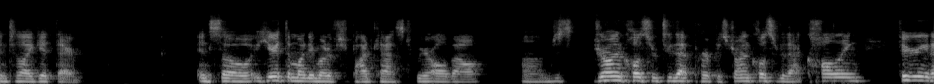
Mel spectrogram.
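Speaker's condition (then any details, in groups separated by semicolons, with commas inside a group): No condition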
